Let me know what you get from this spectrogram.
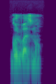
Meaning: simply; in the manner of a simpleton
- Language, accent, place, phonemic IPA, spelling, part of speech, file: French, France, Lyon, /ɡo.lwaz.mɑ̃/, gauloisement, adverb, LL-Q150 (fra)-gauloisement.wav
